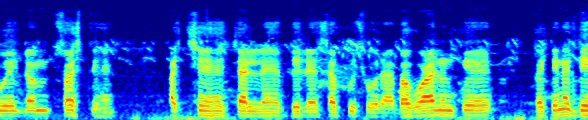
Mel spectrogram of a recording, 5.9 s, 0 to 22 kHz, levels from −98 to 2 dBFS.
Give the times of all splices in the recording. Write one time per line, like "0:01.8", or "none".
none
